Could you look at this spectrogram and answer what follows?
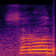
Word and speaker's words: सरोद: सरोद ये Persian word है, जैसे सितार भी पर्शियन वर्ड है। सहतार यानी तीन तार का बजा, और ये सरूद इसका उच्चारण है, सरूद डबल ओ के साथ, जिसका मतलब है नगमा, तरन्नुम, मौसिकी।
